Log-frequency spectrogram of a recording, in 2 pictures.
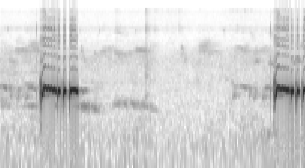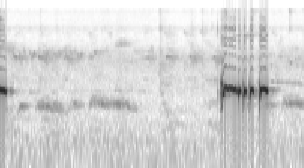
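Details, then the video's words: Local zebra dove song used as a lure to make other zebra doves answer: three short stuttering phrases of rapid cooing notes, each about half a second long and repeated roughly every three seconds, with faint softer cooing between phrases. "PANCINGAN PERKUTUT LOKAL PALING AMPUH"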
